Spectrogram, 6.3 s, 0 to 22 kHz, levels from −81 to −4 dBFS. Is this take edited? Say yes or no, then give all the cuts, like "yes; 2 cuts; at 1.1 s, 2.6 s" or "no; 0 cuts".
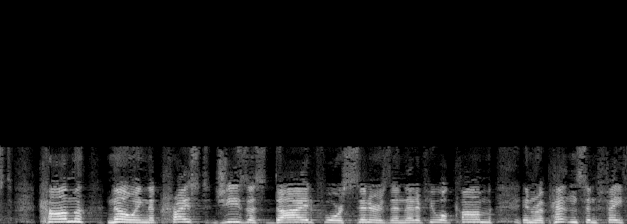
no; 0 cuts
